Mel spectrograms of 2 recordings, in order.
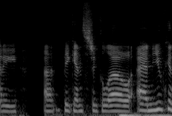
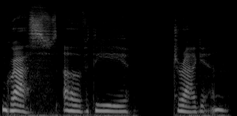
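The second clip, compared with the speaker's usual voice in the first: gracious goddess. Acted. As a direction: speak as a serene water goddess. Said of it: "and she says".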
